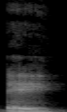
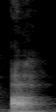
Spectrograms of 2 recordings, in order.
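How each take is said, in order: First: A said "ay", as in English. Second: A said as an open "ah"; Spanish A. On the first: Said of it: "It can only sound like A". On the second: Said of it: "cannot sound like A". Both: Shown as a demonstration.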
